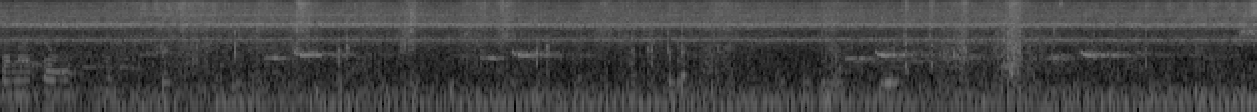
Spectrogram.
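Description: Steady, high-pitched drone of insects, with a few short chirps rising out of it.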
